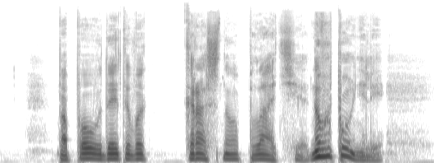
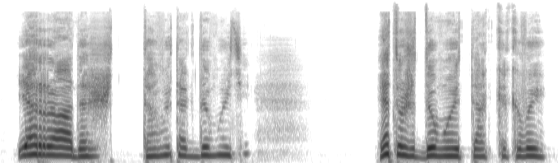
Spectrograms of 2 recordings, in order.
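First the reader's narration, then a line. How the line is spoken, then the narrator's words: Sobbing speech. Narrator (Russian): Полианна снова всхлипнула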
